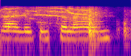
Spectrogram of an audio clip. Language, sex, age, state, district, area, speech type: Kashmiri, female, 18-30, Jammu and Kashmir, Pulwama, rural, conversation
